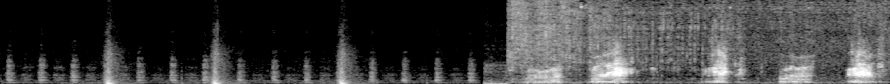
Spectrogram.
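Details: Domestic dog panting in quick, breathy bursts with a few sharp clicks, followed by an abrupt change to a noisier scene with louder rasping puffs over a hissing background.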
